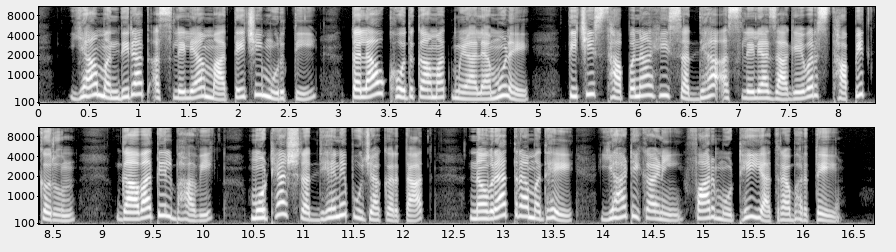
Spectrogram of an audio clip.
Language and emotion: Marathi, neutral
